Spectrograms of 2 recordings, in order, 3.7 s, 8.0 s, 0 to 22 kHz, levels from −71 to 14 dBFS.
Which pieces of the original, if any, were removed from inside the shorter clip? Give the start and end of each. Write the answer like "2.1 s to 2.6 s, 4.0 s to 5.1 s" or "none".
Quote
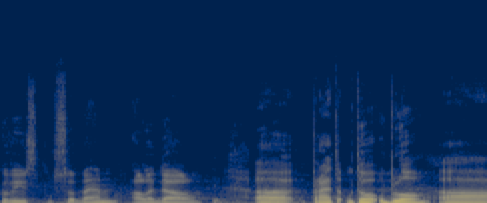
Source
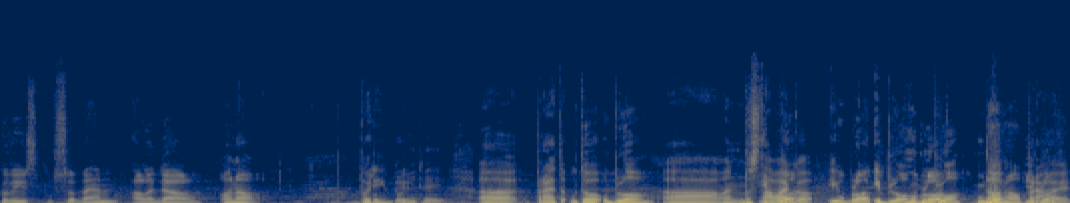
1.6 s to 3.3 s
